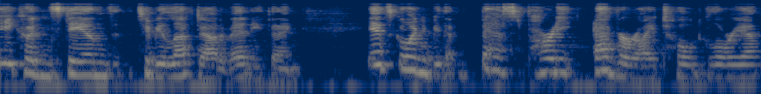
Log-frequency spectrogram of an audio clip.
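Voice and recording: Someone reads aloud here in a natural voice.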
